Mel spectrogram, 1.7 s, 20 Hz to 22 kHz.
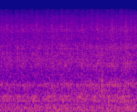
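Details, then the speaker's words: PAZ-672 bus V8 after repair, at idle: smooth, even, soft V8 hum with no tapping or knocking; the earlier knock is gone and there are no leaks. Normal idle. "Мягенький, красивый звук работающего V8. У нас никаких утечек нету."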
